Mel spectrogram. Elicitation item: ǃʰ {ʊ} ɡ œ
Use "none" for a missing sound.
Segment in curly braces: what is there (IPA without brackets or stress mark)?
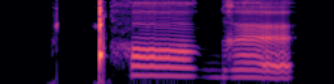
ɔ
